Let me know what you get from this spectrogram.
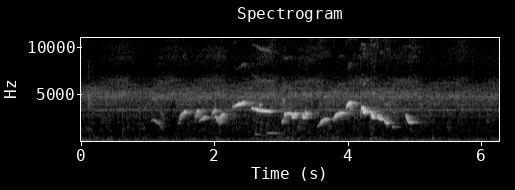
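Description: A songbird singing a quick, varied run of chirping notes that swoop up and down. It starts about a second in and stops about five seconds in.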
